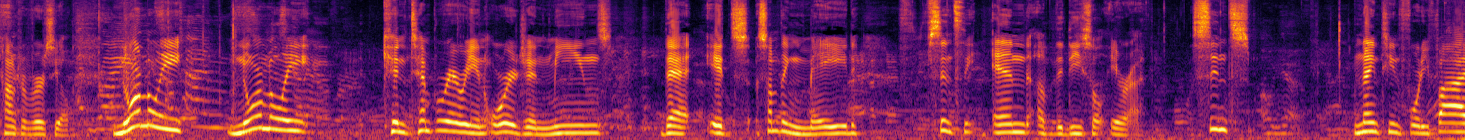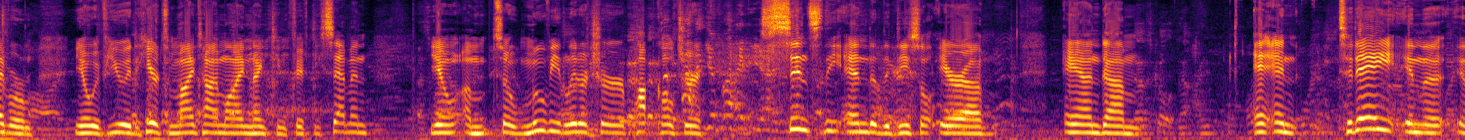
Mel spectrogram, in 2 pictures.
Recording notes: Live from Anachrocon in Atlanta Georgia!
